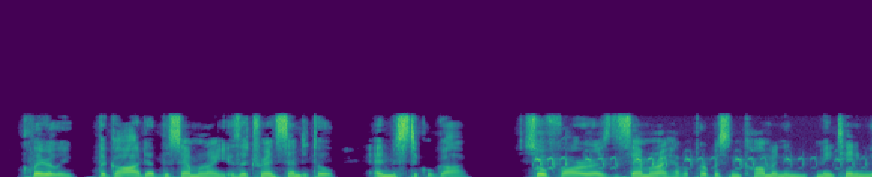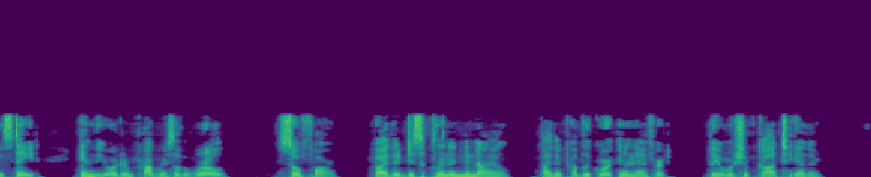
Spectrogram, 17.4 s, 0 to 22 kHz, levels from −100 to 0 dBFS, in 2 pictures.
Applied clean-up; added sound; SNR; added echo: none; Bird vocalization, bird call, bird song; 13 dB; none.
